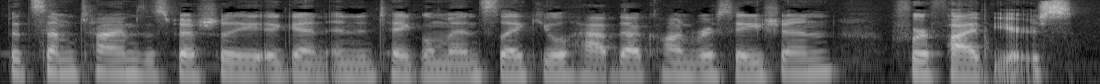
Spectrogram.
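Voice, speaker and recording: A woman's voice: on the low side, little pitch movement, normal speed. A woman giving a casual tarot reading, chatty and teasing, with lots of fillers. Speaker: tarot reader.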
